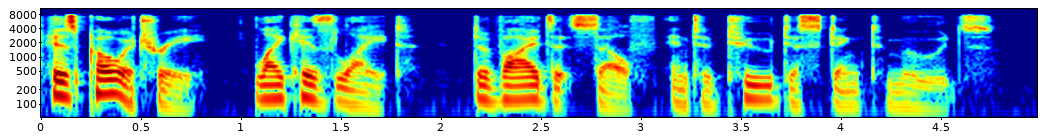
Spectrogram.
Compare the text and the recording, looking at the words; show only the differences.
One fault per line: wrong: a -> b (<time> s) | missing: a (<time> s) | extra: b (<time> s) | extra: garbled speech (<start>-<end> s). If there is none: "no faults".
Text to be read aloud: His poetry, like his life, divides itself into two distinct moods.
wrong: life -> light (1.5 s)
